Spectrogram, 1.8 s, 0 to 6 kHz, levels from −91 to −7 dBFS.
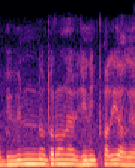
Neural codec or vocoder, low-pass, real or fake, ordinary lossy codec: none; 5.4 kHz; real; none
